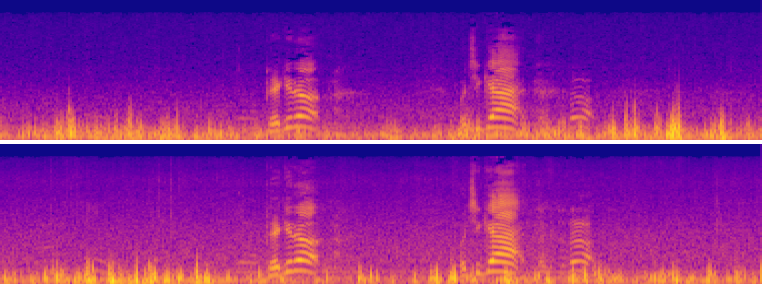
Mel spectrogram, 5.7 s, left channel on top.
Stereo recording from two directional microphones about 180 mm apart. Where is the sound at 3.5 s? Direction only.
15° right (ahead or behind).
